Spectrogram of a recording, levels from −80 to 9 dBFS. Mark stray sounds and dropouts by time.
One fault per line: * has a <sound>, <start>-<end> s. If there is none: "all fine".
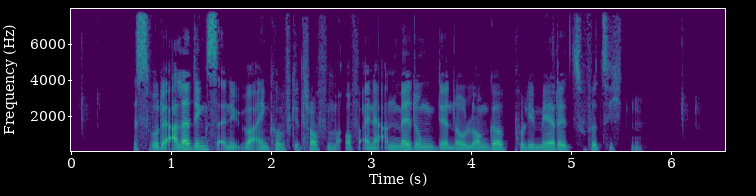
all fine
